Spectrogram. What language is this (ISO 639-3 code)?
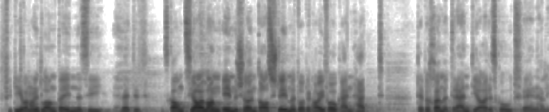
gsw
